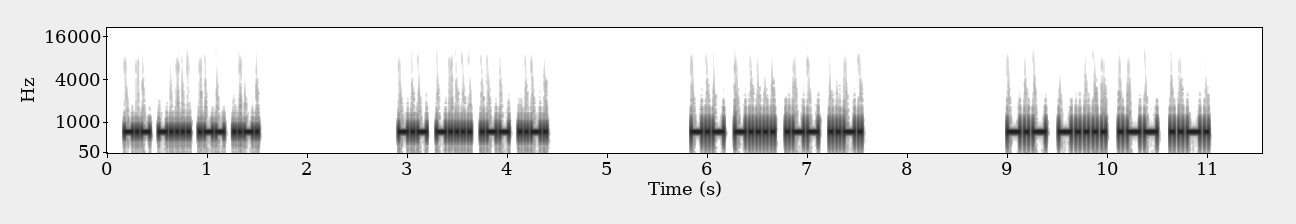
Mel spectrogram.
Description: Morse code, heard as a keyed tone, about 35 wpm, 700 Hz. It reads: K6WF K6WF K6WF K6WF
